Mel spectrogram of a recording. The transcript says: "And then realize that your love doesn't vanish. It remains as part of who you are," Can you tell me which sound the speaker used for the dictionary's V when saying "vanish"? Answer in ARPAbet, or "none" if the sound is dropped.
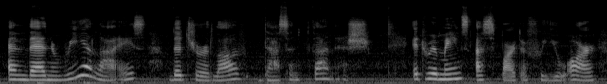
F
